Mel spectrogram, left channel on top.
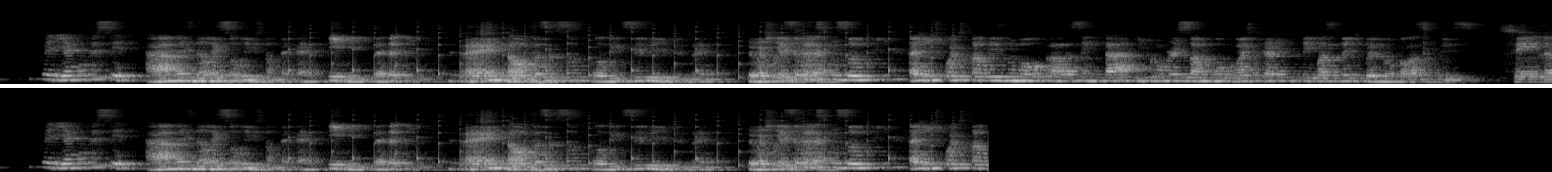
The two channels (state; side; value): drops out; right; at 9.9 s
